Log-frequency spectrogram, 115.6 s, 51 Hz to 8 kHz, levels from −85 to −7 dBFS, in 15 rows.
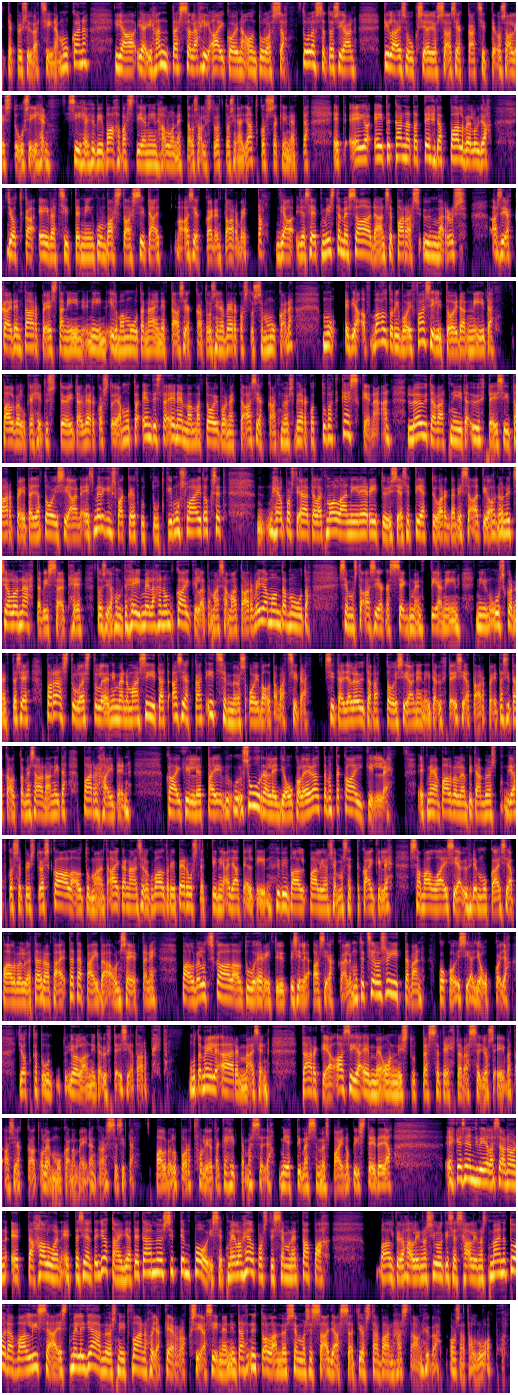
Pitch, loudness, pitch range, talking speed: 180 Hz, -18 LUFS, 165-205 Hz, 150 wpm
